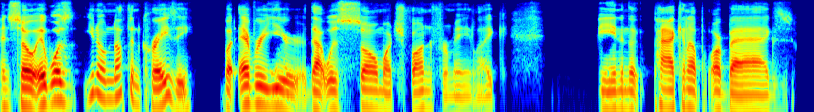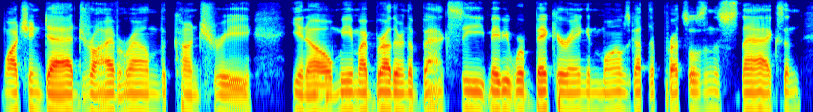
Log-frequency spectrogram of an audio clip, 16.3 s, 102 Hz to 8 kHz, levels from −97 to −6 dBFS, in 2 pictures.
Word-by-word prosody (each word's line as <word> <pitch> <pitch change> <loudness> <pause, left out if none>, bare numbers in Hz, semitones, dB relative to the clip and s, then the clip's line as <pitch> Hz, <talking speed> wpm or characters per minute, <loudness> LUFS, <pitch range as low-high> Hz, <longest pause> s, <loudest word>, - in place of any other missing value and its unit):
and 125 -1 -6
so, 130 +2 +9
it 145 - +9
was, 165 -1 +5
you 205 - -5
know, 190 -4 +3
nothing 185 -4 -1
crazy, 130 -4 +2 0.3
but - - +3
every 145 -1 +6
year, 125 -5 0
that 115 -2 +5
was 120 -2 0
so 120 -2 +2
much 110 -3 -3
fun 115 +2 -1
for 95 - -11
me, 95 0 -9
like, 95 +1 -12 0.9
being 115 0 -2
in 120 - -5
the 115 - -1 0.2
packing 125 -1 +4
up 120 -2 +1
our 120 - +4
bags, 100 -1 +1 0.3
watching 110 0 -2
dad 105 0 +2
drive 105 +1 -2
around 105 +1 -5
the - - -10
country, 100 -1 -6 0.4
you 105 -2 -4
know? 100 0 +1
Me 115 +2 -5
and 115 - -4
my 110 - +2
brother 115 +1 0
in 110 - -5
the 110 - -3
back 100 - -7
seat, 115 -2 -7
maybe 115 0 0
we're 115 +1 -2
bickering, 110 -1 -2
and 110 0 -11
mom's 110 0 -7
got 115 +1 -5
the 105 - -9
pretzels 110 +1 -5
and 115 - -14
the 115 - -12
snacks 110 0 -3
and, 115 +1 -11
110 Hz, 200 wpm, -23 LUFS, 105-120 Hz, 0.9 s, so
